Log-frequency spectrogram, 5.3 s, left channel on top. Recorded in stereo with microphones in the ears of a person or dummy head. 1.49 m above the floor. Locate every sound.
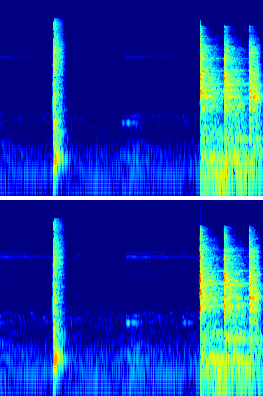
1.1 s a snare drum: 5° right (ahead or behind), 0.6 m
4.0 s hammering: 35° right (ahead or behind), 1.6 m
